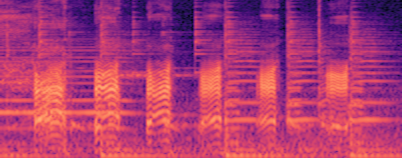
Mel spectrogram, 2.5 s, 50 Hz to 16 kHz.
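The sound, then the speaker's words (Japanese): Ducks quack in a Japanese folk tale about a man catching ducks frozen on a pond, six loud, nasal quacks in a quick, uneven series. “休んだまま凍って動かなくなっていましたゴンベイはその様子を見て喜びますこれはカモ100羽取れるぞ100羽も売ればお金をどっさり稼げるな”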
